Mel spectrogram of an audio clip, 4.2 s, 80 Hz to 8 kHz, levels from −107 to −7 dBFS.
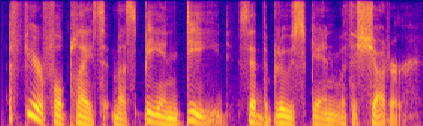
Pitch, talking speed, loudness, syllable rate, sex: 125 Hz, 185 wpm, -18 LUFS, 4.5 syllables/s, female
